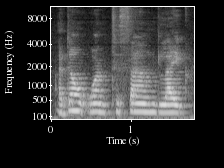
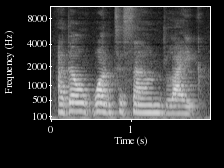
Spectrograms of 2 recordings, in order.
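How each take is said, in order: No difference in how they are said.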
